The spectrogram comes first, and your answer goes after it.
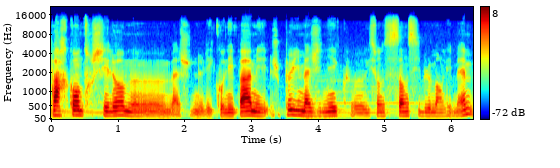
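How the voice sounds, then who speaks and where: A woman's fairly slow speech with big swings in loudness over music in the background. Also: hardly any pauses. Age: 60s. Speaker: breast cancer survivor. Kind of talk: testimony. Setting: studio. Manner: halting, many hesitations.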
